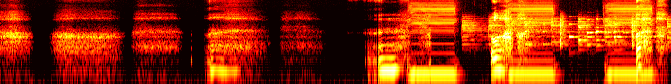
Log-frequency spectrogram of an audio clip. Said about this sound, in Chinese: 我的手机响了。可以帮我接吗？就摆在床头背上。直接开扩音就好。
